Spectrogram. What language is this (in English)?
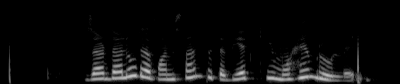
Pashto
